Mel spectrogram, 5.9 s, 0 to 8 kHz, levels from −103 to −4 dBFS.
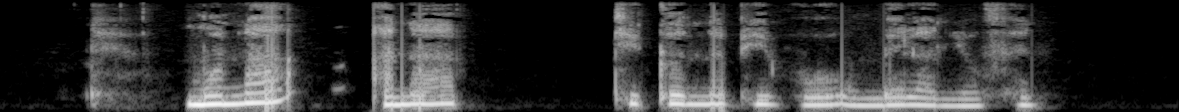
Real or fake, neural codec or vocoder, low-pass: real; none; 7.2 kHz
